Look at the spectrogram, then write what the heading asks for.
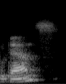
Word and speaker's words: Odense: So after Manchester United, you played for a few other clubs, but then you went to Denmark and played for Odense, like that's how you pronounce it.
